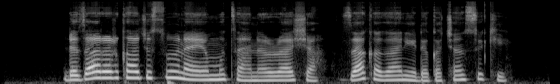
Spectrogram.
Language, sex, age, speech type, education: Hausa, female, 15-29, read, tertiary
